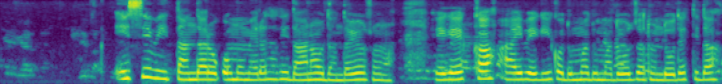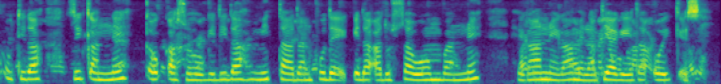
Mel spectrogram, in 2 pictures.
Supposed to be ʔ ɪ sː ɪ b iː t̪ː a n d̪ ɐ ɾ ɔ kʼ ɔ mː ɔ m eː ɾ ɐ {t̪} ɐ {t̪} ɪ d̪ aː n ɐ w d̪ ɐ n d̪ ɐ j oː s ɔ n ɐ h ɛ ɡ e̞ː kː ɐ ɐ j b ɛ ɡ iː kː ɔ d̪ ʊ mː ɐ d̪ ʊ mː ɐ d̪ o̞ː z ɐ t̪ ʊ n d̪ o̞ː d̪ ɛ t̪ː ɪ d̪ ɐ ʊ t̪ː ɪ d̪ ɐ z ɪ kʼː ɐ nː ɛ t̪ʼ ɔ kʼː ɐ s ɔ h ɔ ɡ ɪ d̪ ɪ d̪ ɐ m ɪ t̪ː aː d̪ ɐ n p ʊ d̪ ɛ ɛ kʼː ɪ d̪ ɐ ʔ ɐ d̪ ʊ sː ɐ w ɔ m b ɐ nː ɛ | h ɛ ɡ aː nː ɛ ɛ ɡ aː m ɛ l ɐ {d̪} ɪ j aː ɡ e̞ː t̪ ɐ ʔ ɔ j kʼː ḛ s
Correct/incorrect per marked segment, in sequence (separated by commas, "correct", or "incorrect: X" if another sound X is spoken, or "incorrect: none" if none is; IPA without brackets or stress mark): correct, correct, incorrect: t̪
